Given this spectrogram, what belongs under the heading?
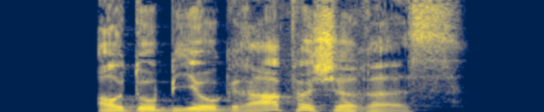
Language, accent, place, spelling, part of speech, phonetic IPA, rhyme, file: German, Germany, Berlin, autobiografischeres, adjective, [ˌaʊ̯tobioˈɡʁaːfɪʃəʁəs], -aːfɪʃəʁəs, De-autobiografischeres.ogg
- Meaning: strong/mixed nominative/accusative neuter singular comparative degree of autobiografisch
